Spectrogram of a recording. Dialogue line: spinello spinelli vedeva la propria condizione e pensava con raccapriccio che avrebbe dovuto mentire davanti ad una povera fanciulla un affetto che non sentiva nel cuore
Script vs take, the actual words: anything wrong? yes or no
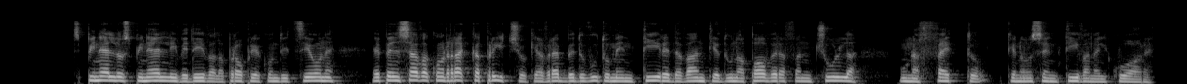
no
